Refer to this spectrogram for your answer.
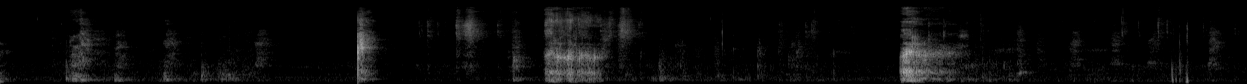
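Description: A Pekingese gives a few loud, sharp barks separated by softer growls and snuffling yips.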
